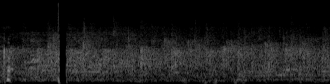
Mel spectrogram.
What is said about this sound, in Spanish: Un aplauso para Diego y para mí que lo recibí todo.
